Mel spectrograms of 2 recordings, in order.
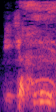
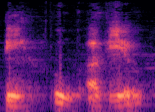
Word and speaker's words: behoove: When giving direction, a drill instructor may remind recruits that it would behoove you to listen closely, which is also frequently mispronounced or typed in written orders as it would be who of you.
